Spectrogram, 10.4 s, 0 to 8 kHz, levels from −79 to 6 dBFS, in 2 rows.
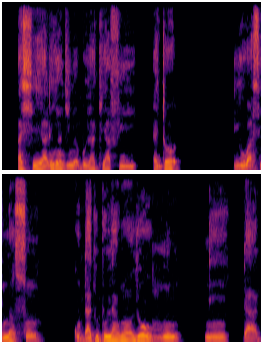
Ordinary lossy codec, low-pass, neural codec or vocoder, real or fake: none; none; codec, 16 kHz, 4 kbps, FreqCodec, larger model; fake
